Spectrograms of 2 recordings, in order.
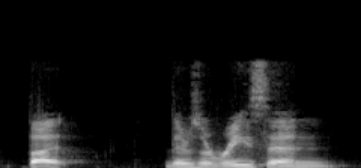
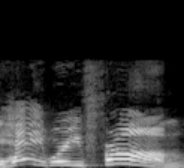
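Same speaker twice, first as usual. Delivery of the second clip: much higher, bright chirpy welcome; overeager greeter; 13 semitones higher, 5 dB louder than usual. Retold or imitated. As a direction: play the too-friendly church greeter. Imitates an overeager church greeter.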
